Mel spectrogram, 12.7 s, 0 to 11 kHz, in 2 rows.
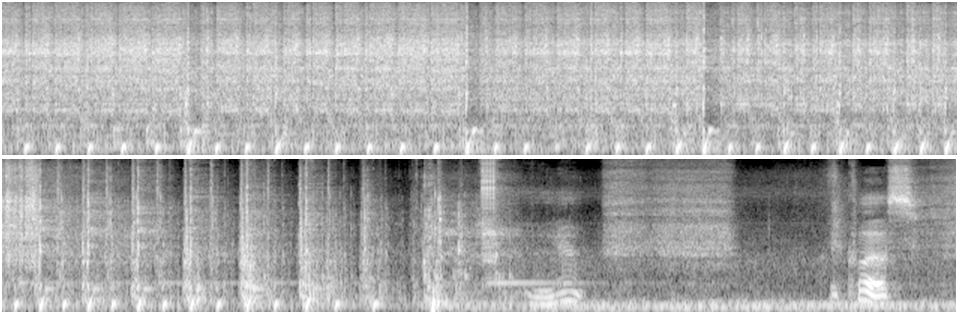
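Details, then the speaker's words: Yanmar 1GM single-cylinder marine diesel in a shop, with cooling water running through for cooling-passage flushing: a regular, even chug for several seconds with clean firing and no misfire, then it winds down and stops; it bounces less than expected. Normal running. "I just wanted to start it up I got that water going through there I know the lighting sucks um but thank goodness that I've got it running um and it's not bouncing around nearly as much as I thought"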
